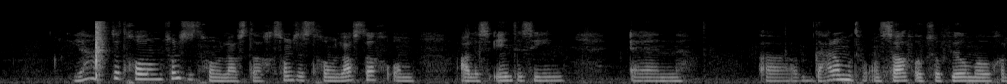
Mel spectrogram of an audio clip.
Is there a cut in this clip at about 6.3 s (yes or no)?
no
